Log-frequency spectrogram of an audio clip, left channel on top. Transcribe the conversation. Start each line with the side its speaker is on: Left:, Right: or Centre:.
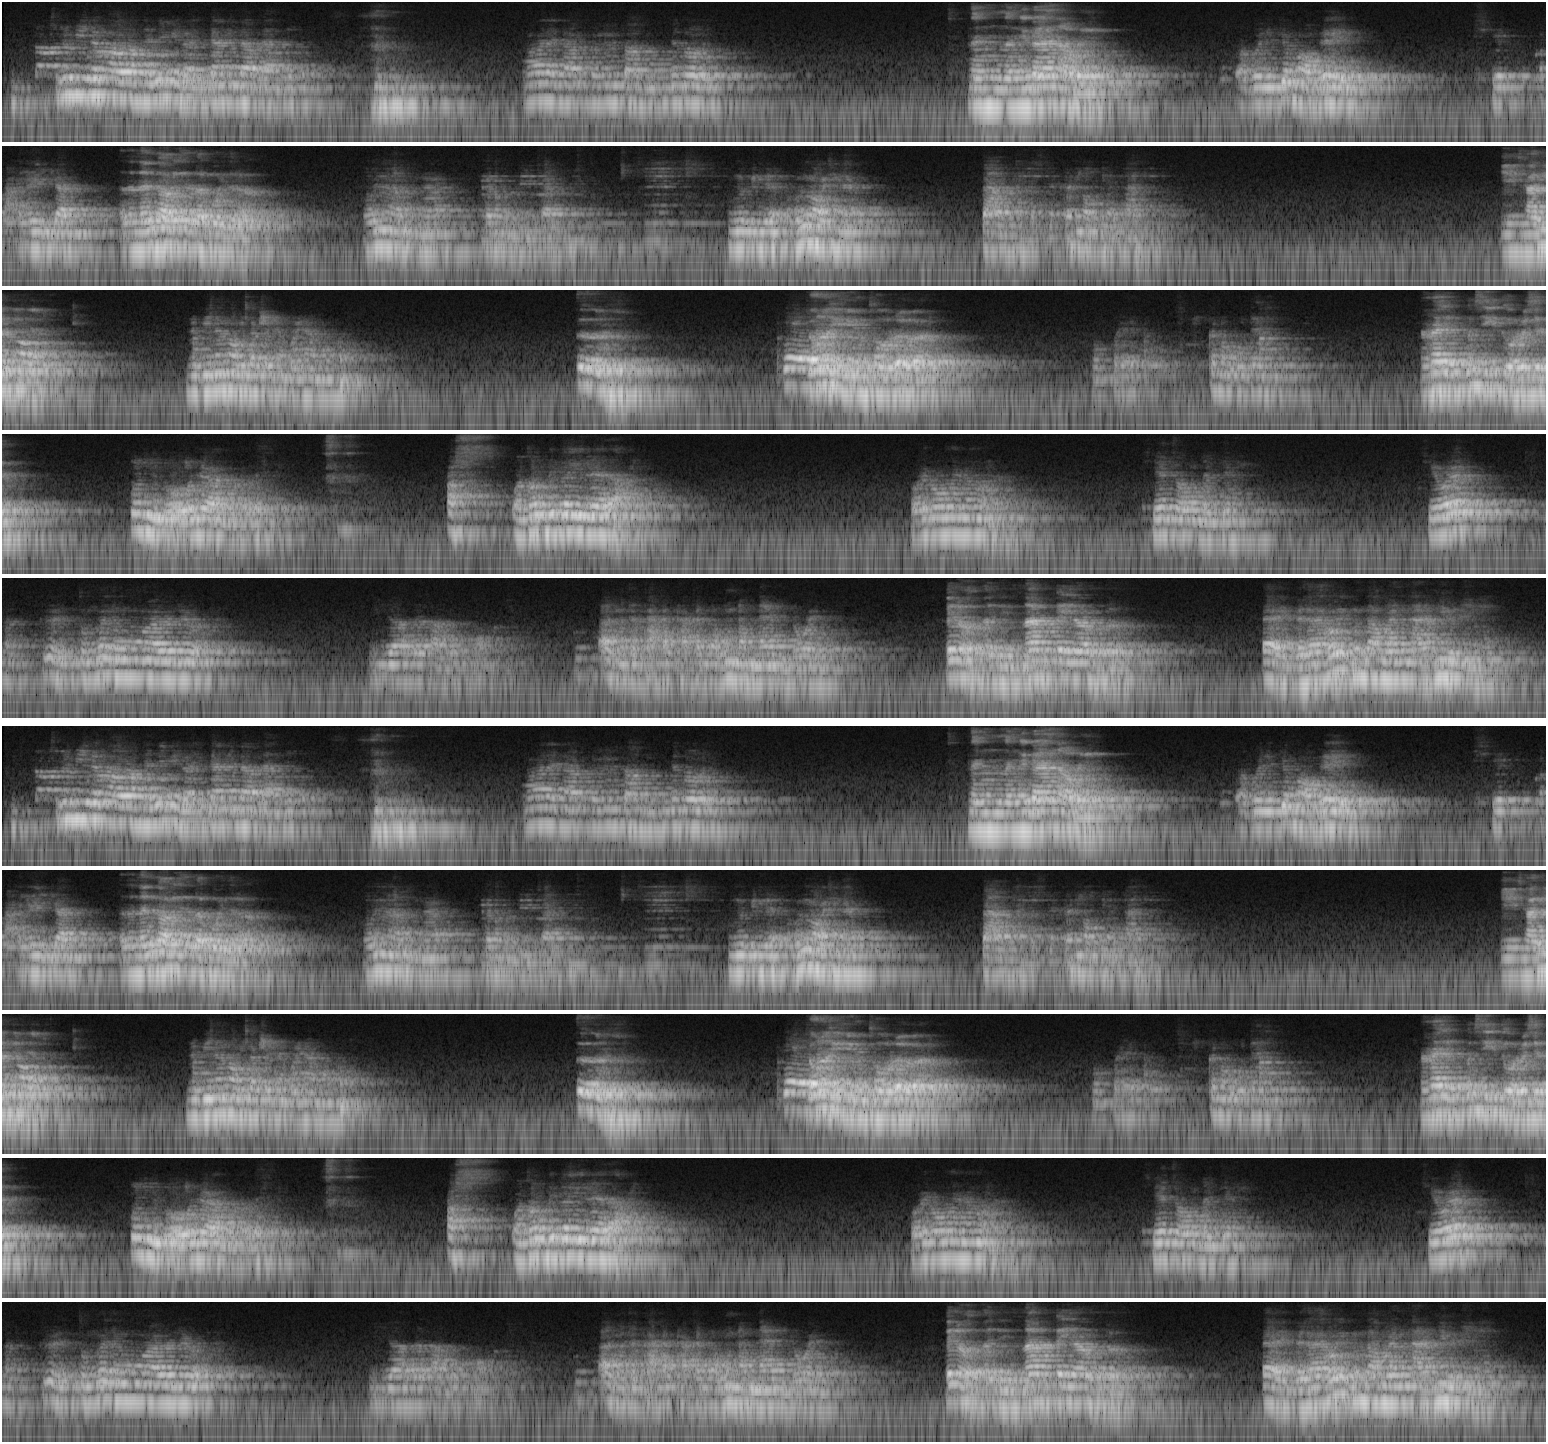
Centre: ꯇꯥ ꯖꯨꯔꯤꯗ ꯉꯥꯎꯔꯝꯅꯦ ꯑꯗꯨꯢ ꯃꯤꯗꯣ ꯑꯩ ꯒ꯭ꯌꯥꯟꯒ ꯇꯥꯕꯖꯥꯠ ꯅꯠꯇꯦ
Right: <unintelligible>
Centre: ꯅꯨꯉꯥꯢ ꯅꯩꯅ ꯇꯧꯅꯤꯇ ꯅꯨꯄꯤꯅ ꯇꯧꯔ
Right: ꯅꯪ ꯅꯪꯒꯤ ꯀꯅ ꯉꯥꯎꯋꯦ
Centre: ꯑꯈꯣꯏꯗꯤ ꯀꯦꯝ ꯉꯥꯎꯗ ꯁꯦꯠ ꯑꯗꯥꯏꯗꯩꯩ
Right: ꯑꯗ ꯅꯪ ꯌꯥꯎꯁꯤꯅ ꯂꯐꯣꯏꯗꯔꯥ
Centre: ꯑꯣꯏꯅꯁꯤꯅ <unintelligible> <unintelligible> ꯑꯈꯣꯏꯃꯥ ꯍꯣꯏꯁꯤꯅ ꯇꯥꯕ ꯊꯛꯄꯁ ꯈ꯭ꯔ ꯈ꯭ꯔ ꯉꯥꯎꯁꯟꯅ ꯇꯥꯁꯤ
Right: ꯒꯤ ꯁꯥꯇ꯭ꯔꯅꯤ
Centre: ꯉꯥꯎꯕ
Right: ꯅꯦ
Centre: ꯅꯠꯇꯦ ꯅꯨꯄꯤꯅ ꯉꯥꯎꯁꯤꯜꯂꯛꯄꯅꯦ ꯑꯩꯈꯣꯏꯅ ꯑꯃꯨꯛ
Right: <unintelligible>
Centre: ꯀꯔꯤ
Right: ꯌꯣꯡ ꯅꯪ ꯌꯨꯝ
Centre: ꯁꯦꯠ
Right: ꯊꯣꯛꯑꯔꯣꯏꯕ
Centre: ꯌꯧꯃ ꯂꯩꯈꯠꯂꯤ ꯄꯦ ꯀꯩꯅꯣ ꯎꯗꯦ
Right: ꯇꯪꯍꯥꯏ ꯄꯣꯠꯁꯤꯒꯤ ꯇꯧꯔꯔꯣꯏ ꯁꯤꯔ
Centre: ꯃꯅꯤꯡ ꯇꯣꯡꯂꯁꯤꯔꯥꯅ ꯈꯜꯂꯦ
Right: <inaudible>
Centre: ꯑꯁ ꯑꯣꯟꯊꯣꯡ ꯕꯤꯠ ꯂꯩꯈꯤꯗ꯭ꯔꯦꯗ ꯍꯣꯏꯔꯣꯡꯒꯤ ꯀꯅꯣꯖꯦ ꯁꯦ ꯆꯧꯕ ꯂꯩꯇꯦ ꯁꯤꯍꯣꯔꯦꯟ ꯅꯠꯇ꯭ꯔꯦ ꯇꯨꯝꯒ꯭ꯔꯗꯤ ꯅꯨꯡꯉꯥꯏꯔꯣꯏꯗꯨꯢꯕ ꯌꯥꯠꯂ ꯇꯥꯔꯦ ꯏꯕꯨꯉꯣ ꯈ꯭ꯋꯥꯏ ꯃꯊꯛ ꯀꯥꯈꯠ ꯀꯥꯈꯥꯠ ꯑꯍꯨꯝ ꯅꯝꯅꯔꯁꯤꯗ ꯑꯣꯏꯔꯦ
Right: ꯀꯩꯅꯣ ꯍꯥꯏꯗꯤ ꯉꯥꯃꯈꯩ ꯌꯥꯎꯔꯣꯏꯗ꯭ꯔꯣ
Centre: ꯑꯦ ꯉꯁꯥꯏ ꯍꯧꯖꯤꯛ ꯅꯨꯡꯗꯥꯡ ꯋꯥꯏꯔꯝ ꯊꯥꯔꯝꯃꯤꯕꯅꯦ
